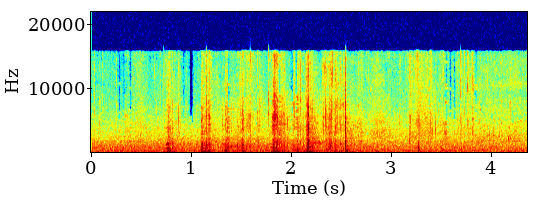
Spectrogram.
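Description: A box cutter slitting the plastic packing tape on a cardboard parcel while hands handle the box: irregular short taps, scrapes and crinkles, busiest in the first half.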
